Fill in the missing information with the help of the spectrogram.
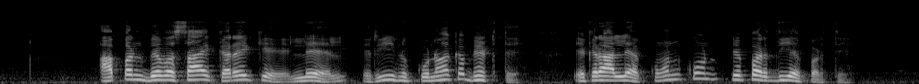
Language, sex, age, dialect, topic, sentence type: Maithili, male, 36-40, Angika, banking, question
